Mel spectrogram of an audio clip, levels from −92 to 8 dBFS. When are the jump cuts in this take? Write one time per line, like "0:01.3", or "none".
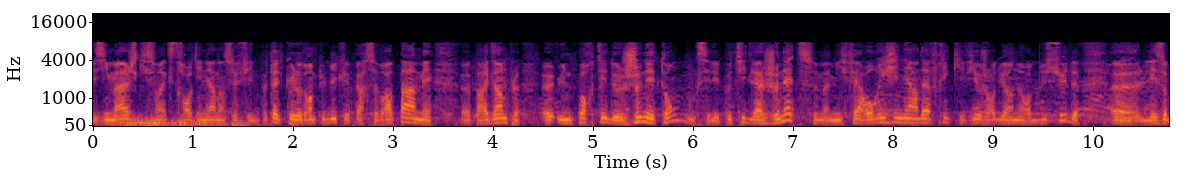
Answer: none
